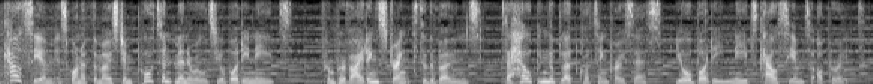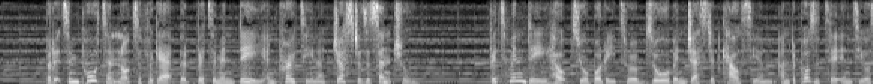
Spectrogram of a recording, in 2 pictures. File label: english british e-learning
